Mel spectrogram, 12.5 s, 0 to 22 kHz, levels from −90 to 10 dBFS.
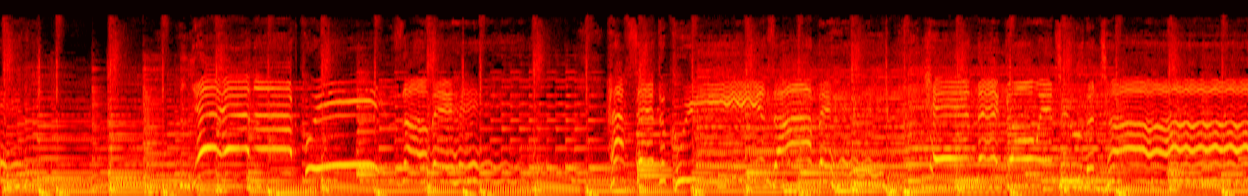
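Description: At 8.63 s a single sharp click is heard, likely from dropped samples, about one sample lost, making the waveform jump abruptly, seen as a thin vertical spectrogram line.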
